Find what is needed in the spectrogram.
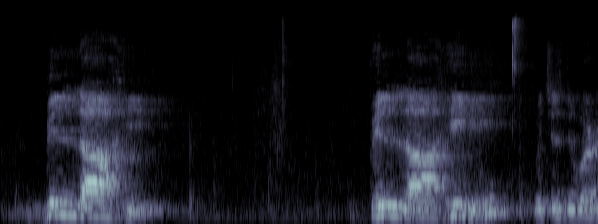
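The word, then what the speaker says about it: بِاللهِ: So the word was Allahu, but because of the B, it will be pronounced Allahi. Okay? And when you combine these two, you do not pronounce this alif here. B is combined with the lam, so you pronounce Billahi.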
